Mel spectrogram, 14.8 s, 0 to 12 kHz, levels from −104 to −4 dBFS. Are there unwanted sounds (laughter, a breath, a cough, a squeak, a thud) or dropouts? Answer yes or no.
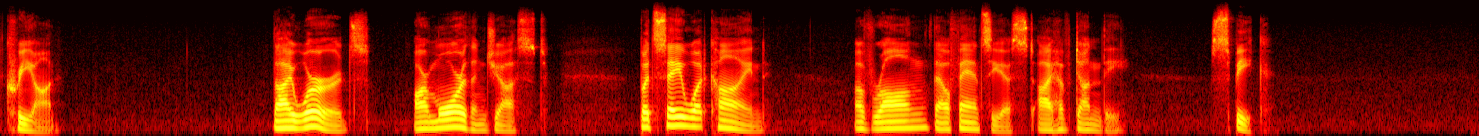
no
